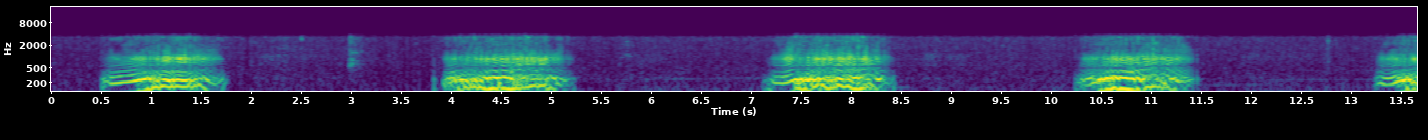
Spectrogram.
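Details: A woman snores with loud, regular rattling snores on each in-breath, about 19 a minute, with quiet pauses between; snoring.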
